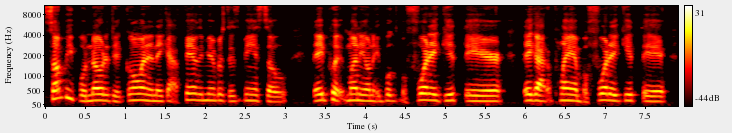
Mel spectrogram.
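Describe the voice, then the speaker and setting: An American woman speaks as an interview guest with a bright, forceful edge to her mid-pitched voice. She tells her story candidly and conversationally, slipping into remembered dialogue and punctuating points with a questioning tag. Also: a little fast. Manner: animated, acts out remembered dialogue, often asks "right?". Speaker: podcast guest, entrepreneur.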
